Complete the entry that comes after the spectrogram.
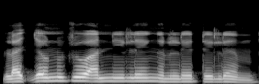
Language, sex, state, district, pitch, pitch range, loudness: Wancho, male, Arunachal Pradesh, Longding, 140 Hz, 130-155 Hz, -14 LUFS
